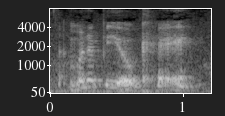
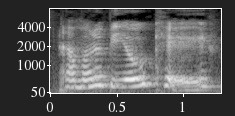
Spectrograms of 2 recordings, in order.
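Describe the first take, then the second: First: Breathless whisper of self-comfort; whispered to herself. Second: Said in the usual way. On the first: Real, not acted. Repeating it to herself after crying, in a whisper. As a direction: barely voice it, just to yourself.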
